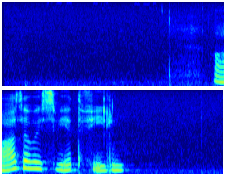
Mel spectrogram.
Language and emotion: Russian, neutral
